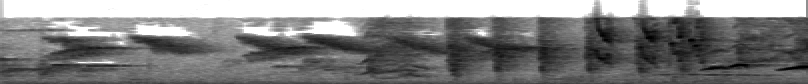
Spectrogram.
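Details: Singing white-rumped shama, Indonesian type, mid-dance: thin high whistles at first, then a quicker run of clipped, scratchy notes and two rising whistles at the close.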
